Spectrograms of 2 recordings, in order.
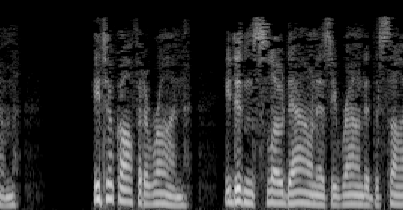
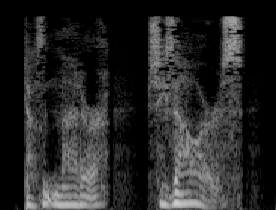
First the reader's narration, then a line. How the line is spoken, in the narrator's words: his wolf snarled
